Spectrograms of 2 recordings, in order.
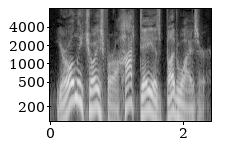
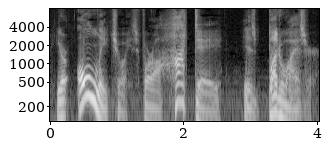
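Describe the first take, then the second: First: The line is read evenly without marked words. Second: Certain words are set off by a changed inflection.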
